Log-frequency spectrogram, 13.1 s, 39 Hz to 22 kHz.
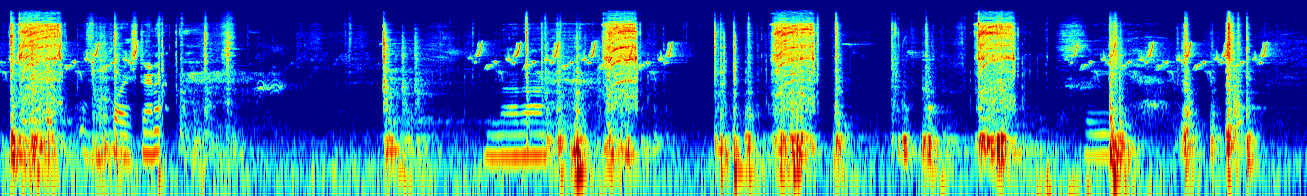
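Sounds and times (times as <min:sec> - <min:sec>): drill clicks: 0:00.0 - 0:00.8, 0:05.9 - 0:06.6, 0:07.6 - 0:08.4, 0:09.7 - 0:10.3
cordless drill spinning up: 0:06.0 - 0:06.4, 0:07.7 - 0:08.2, 0:09.7 - 0:10.2.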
